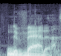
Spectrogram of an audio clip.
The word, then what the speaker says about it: Nevada: You a Nevada or a Nevada guy? – Nevada. – Same. I wonder if it's wrong. – No, it's correct. – Nevada? – Yeah, that's how you say it if you're in Nevada.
